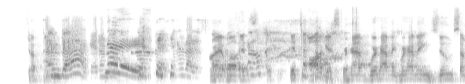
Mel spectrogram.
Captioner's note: laughter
